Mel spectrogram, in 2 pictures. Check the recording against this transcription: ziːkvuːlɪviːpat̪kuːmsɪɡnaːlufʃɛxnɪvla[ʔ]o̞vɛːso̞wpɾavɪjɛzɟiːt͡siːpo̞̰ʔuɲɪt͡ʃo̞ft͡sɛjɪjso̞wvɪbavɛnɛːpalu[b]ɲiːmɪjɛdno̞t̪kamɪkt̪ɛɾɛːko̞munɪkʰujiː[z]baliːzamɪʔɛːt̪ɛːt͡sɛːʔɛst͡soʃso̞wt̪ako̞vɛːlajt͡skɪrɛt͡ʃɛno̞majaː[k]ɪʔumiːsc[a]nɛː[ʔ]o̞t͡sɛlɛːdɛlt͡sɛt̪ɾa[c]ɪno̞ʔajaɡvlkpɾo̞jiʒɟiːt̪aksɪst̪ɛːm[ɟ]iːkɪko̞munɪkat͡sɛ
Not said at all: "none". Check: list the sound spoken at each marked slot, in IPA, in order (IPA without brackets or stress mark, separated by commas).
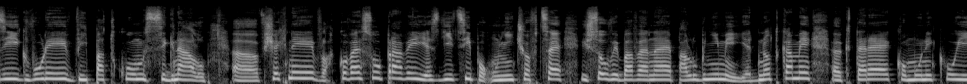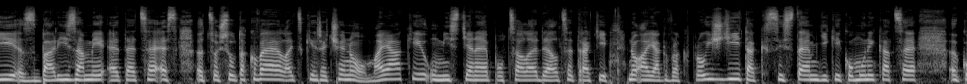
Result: k, b, z, k, ɛ, p, c, ɟ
